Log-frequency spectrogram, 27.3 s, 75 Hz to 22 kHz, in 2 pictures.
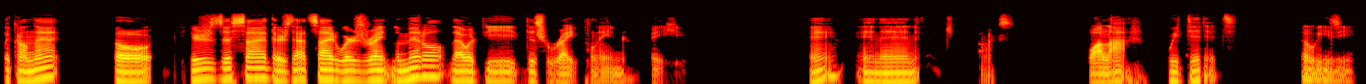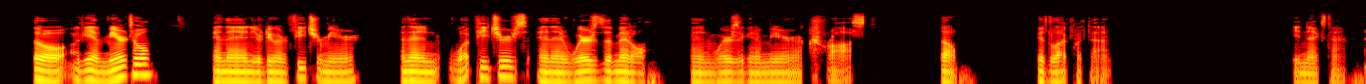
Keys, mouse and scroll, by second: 2.9 right click, 6.0 right click, 7.3 click, 9.1 click, 9.6 right click, 11.6 middle click, 12.9 middle click, 14.6 click, 16.1 click, 18.1 click, 19.2 click, 22.9 click, 23.6 middle click.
